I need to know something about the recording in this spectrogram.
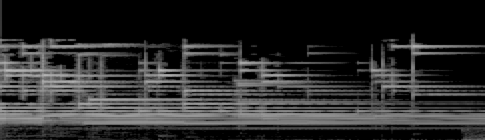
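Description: Wind-chime sound effect: a cluster of high, bell-like tinkling tones that rings on and slowly fades.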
